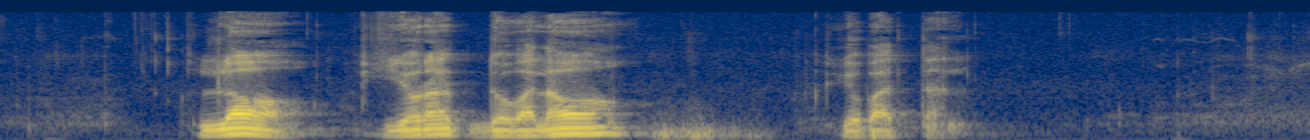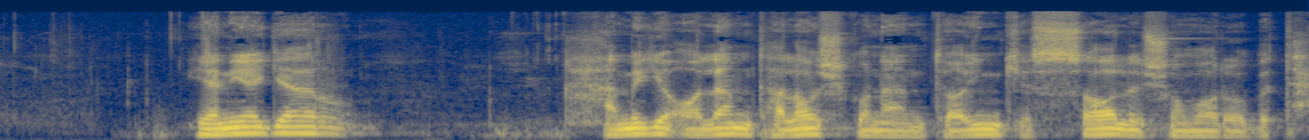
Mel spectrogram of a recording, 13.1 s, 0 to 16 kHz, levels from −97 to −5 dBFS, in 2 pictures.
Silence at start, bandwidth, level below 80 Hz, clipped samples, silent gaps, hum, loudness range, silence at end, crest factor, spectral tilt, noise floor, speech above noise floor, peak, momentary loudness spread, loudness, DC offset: 1 s; 12.5 kHz; -44 dBFS; under 0.1%; none; none; 14 LU; 0 s; 22 dB; -5 dB/octave; -65 dBFS; 45 dB; 0 dBFS; 19 LU; -20 LUFS; under 0.1%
